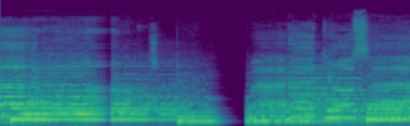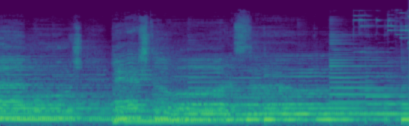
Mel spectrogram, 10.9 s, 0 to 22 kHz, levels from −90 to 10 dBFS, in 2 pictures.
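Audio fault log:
0.61–1.49 s, repeated stalls (stutter): packets kept arriving late, so the jitter buffer ran dry four times, the longest gap about 190 ms. The receiver stretched the last sound to fill roughly 258 ms, close to a third of the span, so the audio drags and stutters without losing anything.
2.79–3.29 s, call audio freeze: a single longer hold-up, likely packets delayed in transit, emptied the buffer. The last sound is carried on for about 476 ms, fading to around 120 ms of silence, then the audio resumes where it stopped, a gap inserted and nothing missing.
9.02–9.87 s and 10.43–10.90 s, jitter buffer speed-up: with surplus audio queued, the receiver trimmed short pitch-period pieces in quick succession, roughly 100 ms and 70 ms in all. Playback runs at 113% and 111% at the same pitch, sounding hurried.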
